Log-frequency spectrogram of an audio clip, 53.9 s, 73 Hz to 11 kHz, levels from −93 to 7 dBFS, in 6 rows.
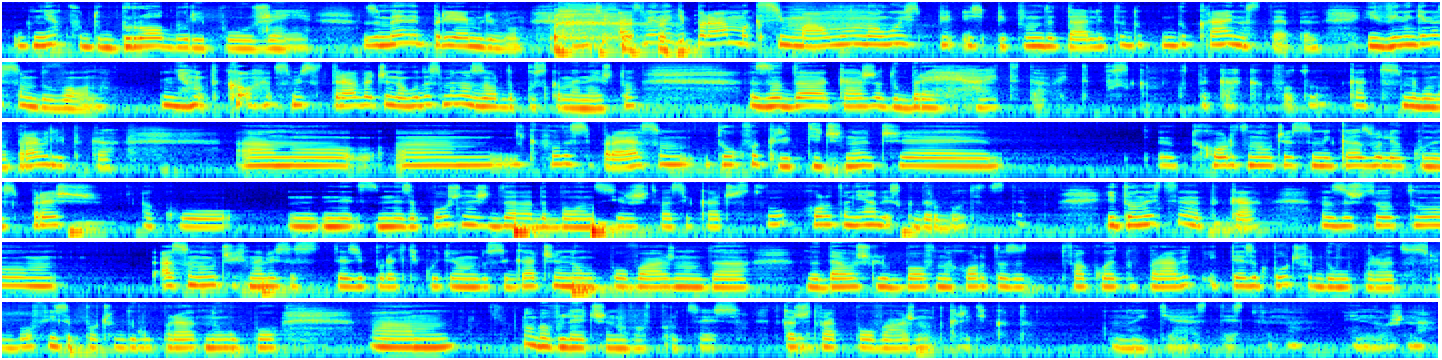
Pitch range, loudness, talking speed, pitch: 200-235 Hz, -24 LUFS, 170 wpm, 215 Hz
